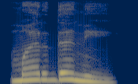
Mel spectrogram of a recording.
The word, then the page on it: ಮರುದಿನ: Kannada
